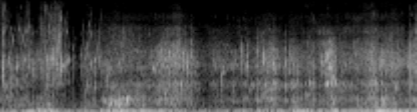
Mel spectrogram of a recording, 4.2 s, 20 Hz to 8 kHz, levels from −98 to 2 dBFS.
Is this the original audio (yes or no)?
yes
